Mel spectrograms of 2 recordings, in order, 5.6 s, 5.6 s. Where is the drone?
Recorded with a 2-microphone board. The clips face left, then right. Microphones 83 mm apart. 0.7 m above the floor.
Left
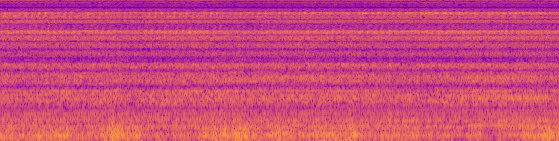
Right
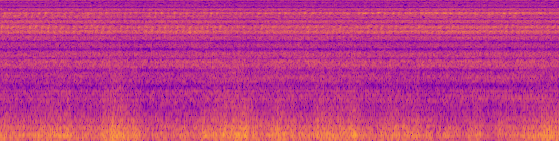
55° left (ahead or behind).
